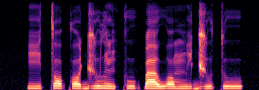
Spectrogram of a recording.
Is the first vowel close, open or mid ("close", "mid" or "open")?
close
